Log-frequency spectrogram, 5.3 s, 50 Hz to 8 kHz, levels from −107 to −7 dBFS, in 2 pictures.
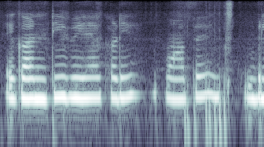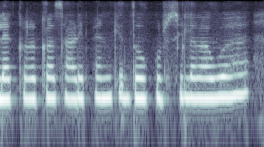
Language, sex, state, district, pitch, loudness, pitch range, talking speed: Hindi, female, Jharkhand, Deoghar, 275 Hz, -17 LUFS, 270-285 Hz, 205 wpm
